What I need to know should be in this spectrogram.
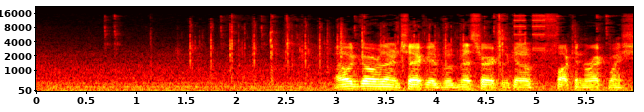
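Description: Buttons on an electronic keypad beep as a code is entered.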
